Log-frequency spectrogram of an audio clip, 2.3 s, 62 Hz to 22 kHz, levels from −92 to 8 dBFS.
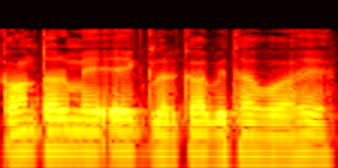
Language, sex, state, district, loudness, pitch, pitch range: Hindi, male, Arunachal Pradesh, Papum Pare, -17 LUFS, 105 Hz, 105-115 Hz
